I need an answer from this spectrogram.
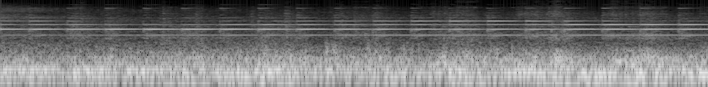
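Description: Freight cars of a loaded rock train rolling through a grade crossing with a steady low rumble. A crossing signal bell rings over and over above it.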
